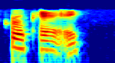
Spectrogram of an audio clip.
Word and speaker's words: croquet: Yeah, this is just a minor comment, but I just wanted to tell you, you were pronouncing that right all along at first. It's croquet.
